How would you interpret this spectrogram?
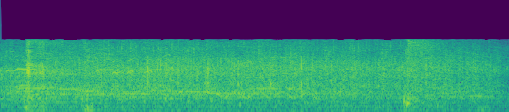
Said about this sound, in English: Somehow I feel that's the parents clapping and not the children. Although there probably were some children in there.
